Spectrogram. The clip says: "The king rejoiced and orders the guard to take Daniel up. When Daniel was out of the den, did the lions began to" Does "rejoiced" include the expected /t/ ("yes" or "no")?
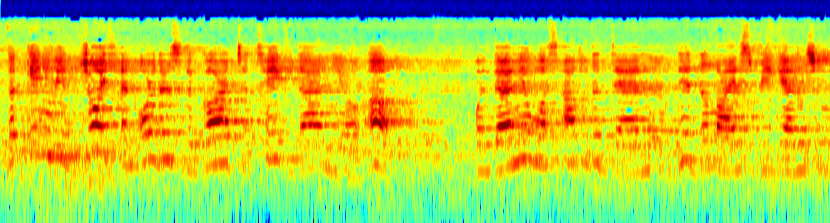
no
